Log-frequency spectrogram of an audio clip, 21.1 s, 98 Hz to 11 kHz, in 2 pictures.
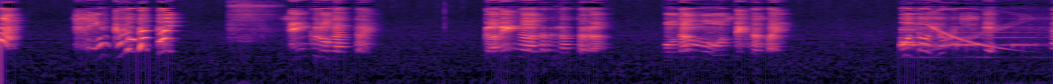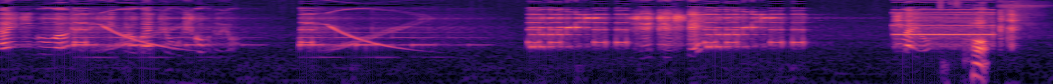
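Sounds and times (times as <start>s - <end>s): recorded voice with music: 9.0s - 15.6s
steady electronic beep: 10.0s - 20.5s
toy sweeping electronic tones: 11.3s - 16.6s.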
